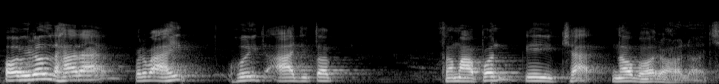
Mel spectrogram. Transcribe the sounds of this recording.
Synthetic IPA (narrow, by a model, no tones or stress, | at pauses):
əbiɾəld̪ʱaɾapɾəbaɦit̪ | ɦojt̪ad͡ʒt̪ək̚ | səmapənkeikːt͡ʃʰa̰nəbʱɔɾə̰ɦə̰lə̰t͡ʃʰ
